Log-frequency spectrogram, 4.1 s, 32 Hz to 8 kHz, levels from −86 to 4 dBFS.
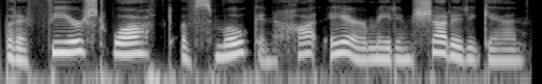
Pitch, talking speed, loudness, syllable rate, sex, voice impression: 195 Hz, 205 wpm, -17 LUFS, 4.6 syllables/s, female, very feminine, slightly young, slightly adult-like, slightly tensed, slightly weak, slightly dark, slightly hard, slightly clear, fluent, slightly cool, intellectual, refreshing, sincere, very calm, friendly, reassuring, slightly unique, slightly elegant, sweet, slightly lively, strict, slightly sharp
